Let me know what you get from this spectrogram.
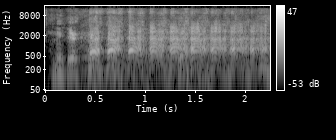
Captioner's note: laughter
